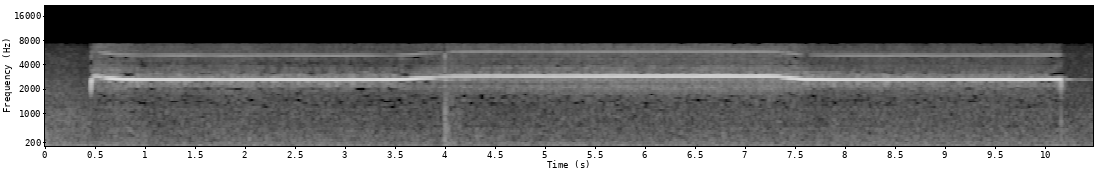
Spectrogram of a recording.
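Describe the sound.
A bosun's call pipes the side, played by a Command Warrant Officer at the Faslane submarine base in Scotland. One shrill, unbroken whistle holds for about ten seconds. It steps up in pitch midway, holds, then drops back before cutting off.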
